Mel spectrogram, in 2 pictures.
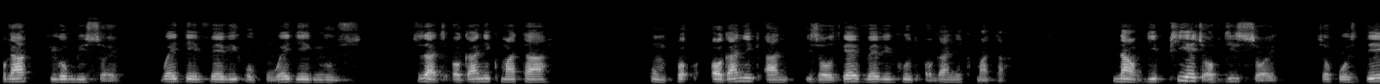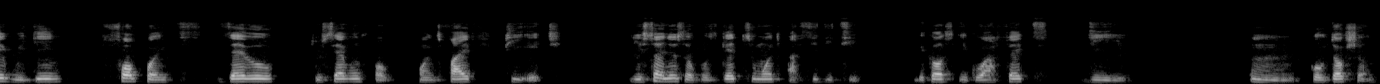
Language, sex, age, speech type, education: Nigerian Pidgin, male, 46-60, spontaneous, tertiary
